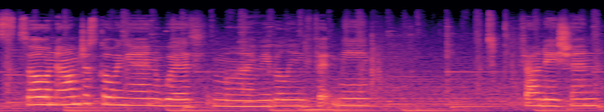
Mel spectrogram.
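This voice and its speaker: Music plays in the background. A woman speaks in a relaxed tone. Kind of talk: casual talk to camera. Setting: bedroom. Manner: relaxed, chatty.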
